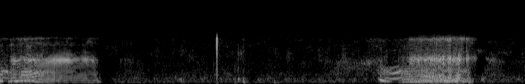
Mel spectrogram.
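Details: Father snoring while sleeping outdoors on a trampoline: two loud, rumbling snores roughly four seconds apart with quieter breathing between; heavy snoring.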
